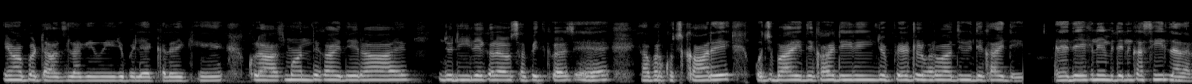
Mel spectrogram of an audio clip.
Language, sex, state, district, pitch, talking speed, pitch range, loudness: Hindi, male, Uttar Pradesh, Budaun, 205 Hz, 245 wpm, 190-210 Hz, -23 LUFS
